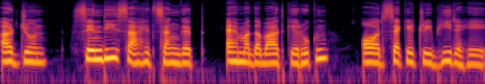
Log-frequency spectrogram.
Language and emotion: Urdu, neutral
